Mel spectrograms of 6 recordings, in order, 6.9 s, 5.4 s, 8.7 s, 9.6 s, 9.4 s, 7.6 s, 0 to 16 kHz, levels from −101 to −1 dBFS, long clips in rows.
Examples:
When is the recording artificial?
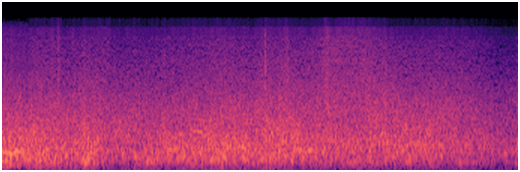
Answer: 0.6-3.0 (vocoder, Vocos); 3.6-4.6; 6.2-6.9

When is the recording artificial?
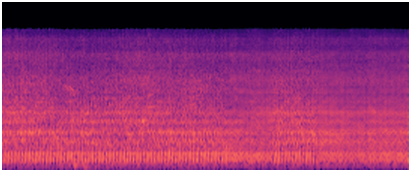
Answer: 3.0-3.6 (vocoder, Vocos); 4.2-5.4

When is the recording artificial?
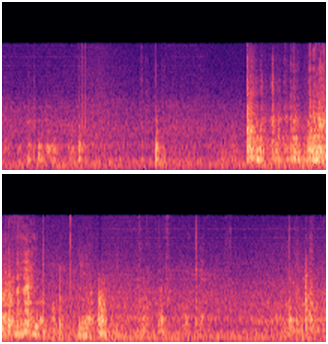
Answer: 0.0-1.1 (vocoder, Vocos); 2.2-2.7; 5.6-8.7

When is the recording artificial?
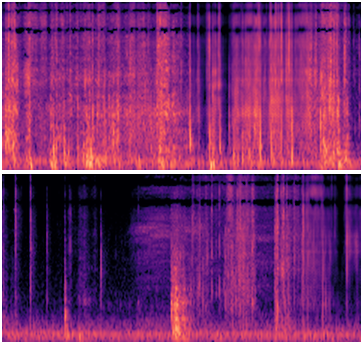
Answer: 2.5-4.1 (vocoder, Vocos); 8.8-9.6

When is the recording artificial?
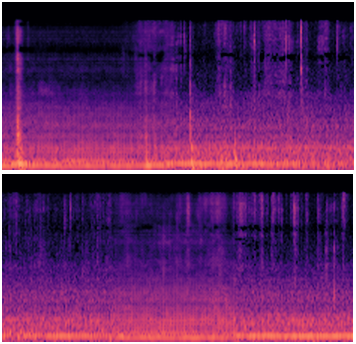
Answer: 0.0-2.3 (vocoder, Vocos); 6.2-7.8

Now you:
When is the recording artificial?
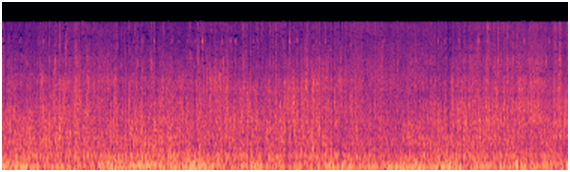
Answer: none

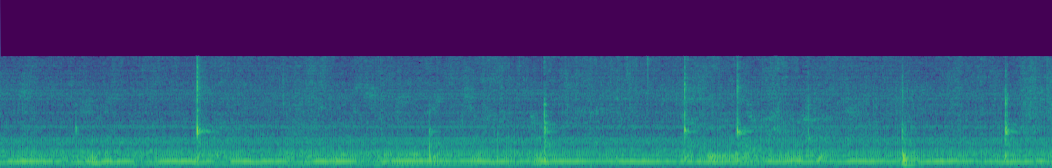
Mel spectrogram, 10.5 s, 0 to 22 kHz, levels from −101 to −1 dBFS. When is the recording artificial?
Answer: 0.0-3.9 (vocoder, Vocos); 4.8-10.5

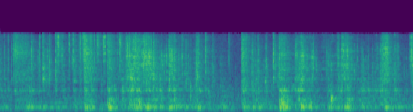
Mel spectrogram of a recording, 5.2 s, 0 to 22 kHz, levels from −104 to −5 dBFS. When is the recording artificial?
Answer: 0.0-2.8 (vocoder, Vocos); 3.5-5.2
